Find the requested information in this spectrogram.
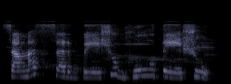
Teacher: instead of samaha, we chant it as samas sarveshu. Extra s is heard. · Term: sandhi visarga sakara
